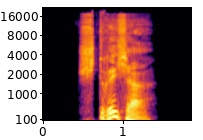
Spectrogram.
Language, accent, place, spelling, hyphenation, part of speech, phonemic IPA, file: German, Germany, Berlin, Stricher, Stri‧cher, noun, /ˈʃtʁɪçɐ/, De-Stricher.ogg
- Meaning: manwhore, a male prostitute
